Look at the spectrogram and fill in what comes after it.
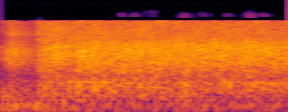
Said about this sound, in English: Okay, a confused applause.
